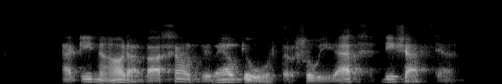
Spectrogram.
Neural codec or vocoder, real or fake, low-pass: codec, 16 kHz, 1 kbps, X-Codec, HuBERT features, trained on balanced general audio; fake; 7.2 kHz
